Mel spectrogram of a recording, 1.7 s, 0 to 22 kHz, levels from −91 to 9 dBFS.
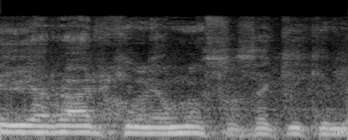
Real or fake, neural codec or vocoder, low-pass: real; none; 14.4 kHz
